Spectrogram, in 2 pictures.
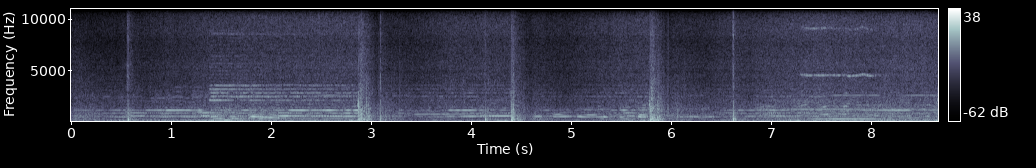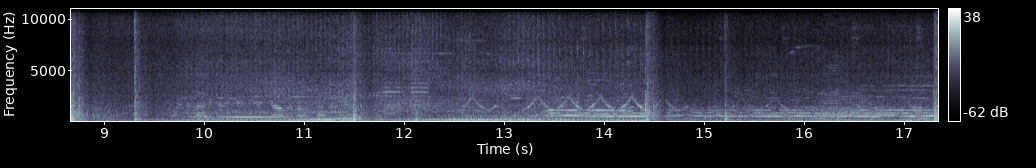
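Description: Firecrackers and fountain fireworks going off in a street: about ten sharp bangs at irregular intervals over a continuous noisy hiss.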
